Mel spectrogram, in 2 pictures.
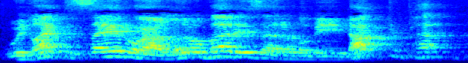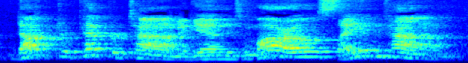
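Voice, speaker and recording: A man voicing a folksy old-time male radio announcer pitching soda in a hearty, booming sales-pitch manner, caught from a distance in an echoey hall. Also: very animated, moderate pace. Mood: jovial. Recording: echoey hall, distant mic, faint hiss.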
